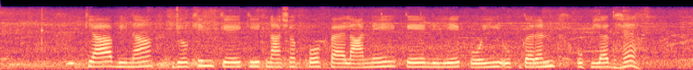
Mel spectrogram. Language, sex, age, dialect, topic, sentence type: Hindi, female, 36-40, Marwari Dhudhari, agriculture, question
